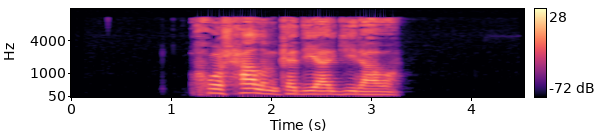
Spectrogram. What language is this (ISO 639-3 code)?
ckb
